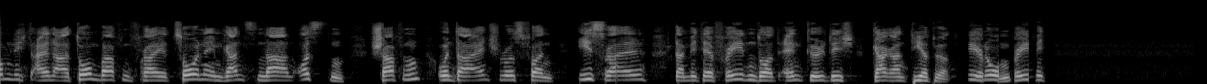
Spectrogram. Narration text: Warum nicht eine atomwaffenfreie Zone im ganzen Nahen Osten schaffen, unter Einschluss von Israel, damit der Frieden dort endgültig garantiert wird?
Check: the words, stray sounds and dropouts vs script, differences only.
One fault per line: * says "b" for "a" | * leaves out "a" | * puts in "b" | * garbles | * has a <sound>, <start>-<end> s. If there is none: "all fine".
* garbles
